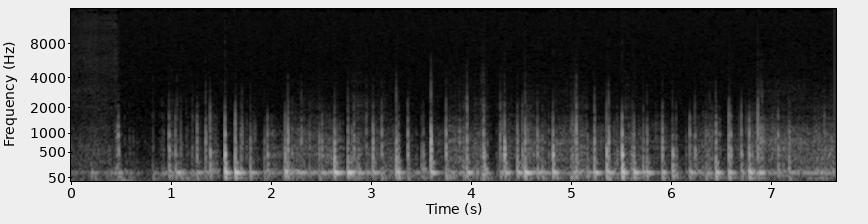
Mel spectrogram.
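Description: An old green cloth-bound hardcover book, held in front of a microphone, is tapped rapidly with the long nails of both hands. The taps are short, dry clicks that fade quickly, layered over a steady low hum. A brief high hiss is heard before the tapping starts.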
